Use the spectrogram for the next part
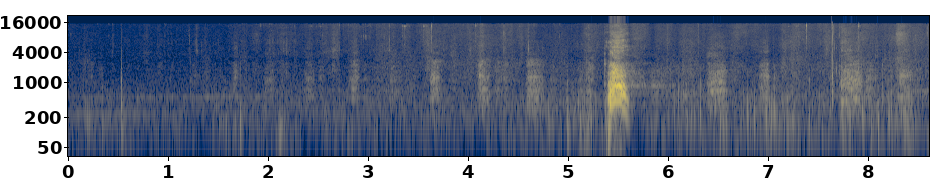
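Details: Giant Schnauzer puppies Luna and Gia playing in the snow with Dory; after soft rustling, one loud, sharp bark rings out midway, followed by quieter scuffling and several brief, softer vocal bursts.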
